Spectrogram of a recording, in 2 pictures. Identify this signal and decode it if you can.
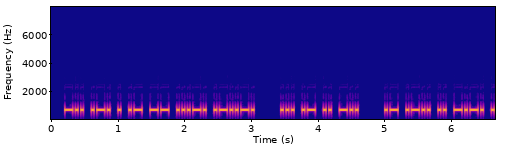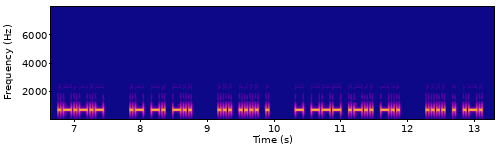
Morse code, heard as a keyed tone, about 30 wpm, 700 Hz. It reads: DREAM<SN>" SAID ALICE. AND SHE TOLD HER
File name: 10-Chapter-10 30 WPM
